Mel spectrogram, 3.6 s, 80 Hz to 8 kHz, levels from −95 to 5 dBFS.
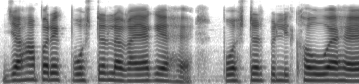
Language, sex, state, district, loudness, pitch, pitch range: Hindi, female, Jharkhand, Palamu, -14 LUFS, 220 Hz, 210-225 Hz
